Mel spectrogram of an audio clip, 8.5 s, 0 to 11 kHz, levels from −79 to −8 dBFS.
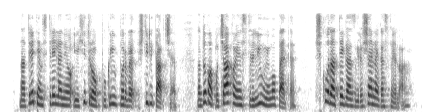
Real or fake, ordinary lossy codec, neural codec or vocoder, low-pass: fake; AAC, 32 kbps; codec, 16 kHz, 2 kbps, FreqCodec, larger model; 7.2 kHz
